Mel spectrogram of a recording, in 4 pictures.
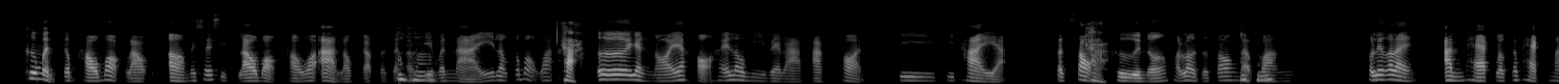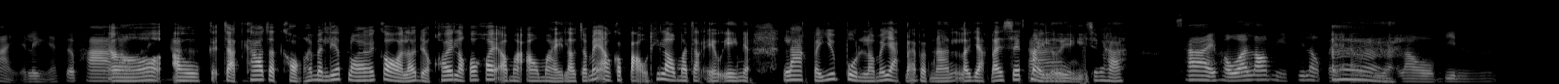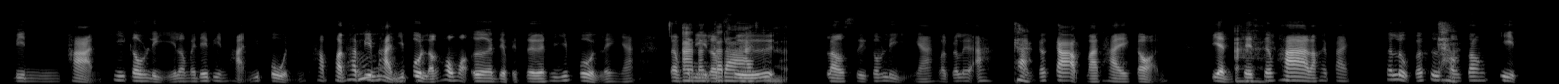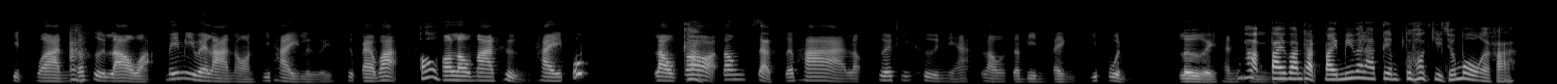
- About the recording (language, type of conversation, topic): Thai, podcast, เวลาเจอปัญหาระหว่างเดินทาง คุณรับมือยังไง?
- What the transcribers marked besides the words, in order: tapping; in English: "Unpack"; other background noise; wind; tsk; laughing while speaking: "ตัว"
